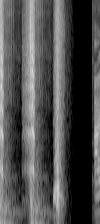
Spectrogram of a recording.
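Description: Three short swoosh sound effects about half a second apart, from an animated on-screen graphic; a woman starts speaking near the end.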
